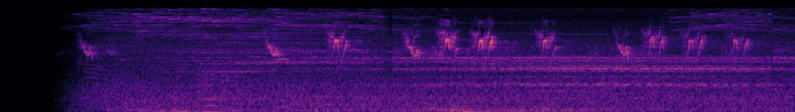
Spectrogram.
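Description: Birds chirping: short, high, falling chirps repeated irregularly over a steady background hiss. The sound starts suddenly out of silence about a second in.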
